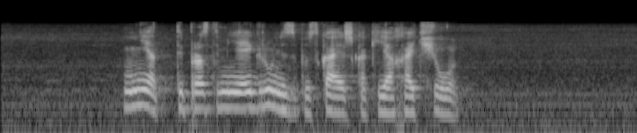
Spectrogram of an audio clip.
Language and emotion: Russian, angry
